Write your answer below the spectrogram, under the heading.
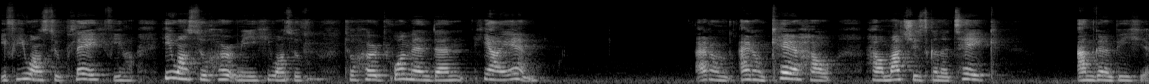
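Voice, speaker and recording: Somewhat breathy speech at a moderate pace, with fairly even intonation and long, frequent pauses. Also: woman, medium pitch for a woman. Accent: Chinese. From China. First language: Chinese. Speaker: livestreamer. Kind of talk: emotional livestream talk. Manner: halting.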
